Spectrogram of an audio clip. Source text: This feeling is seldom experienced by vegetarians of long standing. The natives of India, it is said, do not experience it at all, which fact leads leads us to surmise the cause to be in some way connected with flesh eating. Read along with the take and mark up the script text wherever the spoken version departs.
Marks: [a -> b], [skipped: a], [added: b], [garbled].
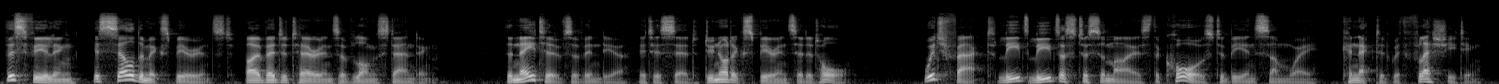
This feeling is seldom experienced by vegetarians of long standing. The natives of India, it is said, do not experience it at all, which fact leads leads us to surmise the cause to be in some way connected with flesh eating.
